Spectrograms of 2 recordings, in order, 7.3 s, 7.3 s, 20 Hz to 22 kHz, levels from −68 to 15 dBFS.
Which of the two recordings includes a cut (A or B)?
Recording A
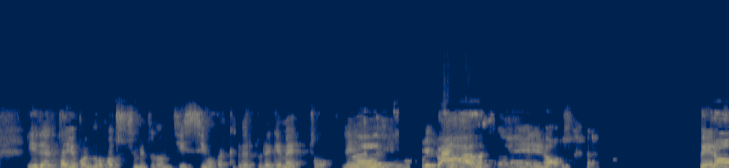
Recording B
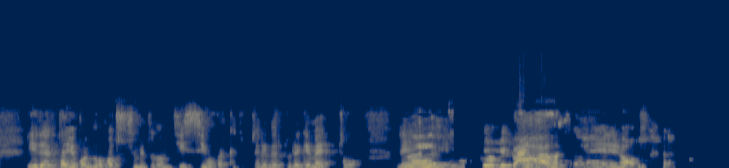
A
